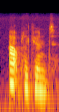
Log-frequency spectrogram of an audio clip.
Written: applicant

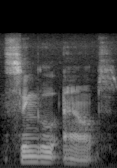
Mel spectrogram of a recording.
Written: single out

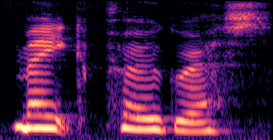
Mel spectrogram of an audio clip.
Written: make progress

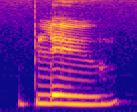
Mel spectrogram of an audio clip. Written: blew

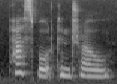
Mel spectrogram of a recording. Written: passport control

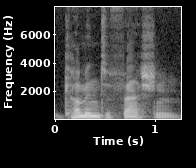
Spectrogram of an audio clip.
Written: come into fashion

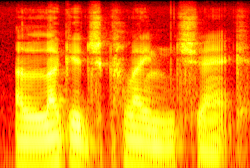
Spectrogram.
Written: a luggage claim-check

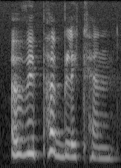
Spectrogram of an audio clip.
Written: a republican

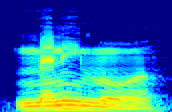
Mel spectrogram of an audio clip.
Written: many more

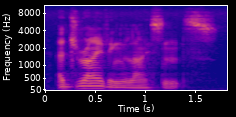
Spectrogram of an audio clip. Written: a driving licence

